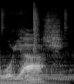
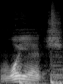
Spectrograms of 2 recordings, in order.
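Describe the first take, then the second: First: The word is said with French-style pronunciation. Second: The word is said with English-style pronunciation.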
